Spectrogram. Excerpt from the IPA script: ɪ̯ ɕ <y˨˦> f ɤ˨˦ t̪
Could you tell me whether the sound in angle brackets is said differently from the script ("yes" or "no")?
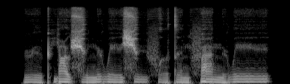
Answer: no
